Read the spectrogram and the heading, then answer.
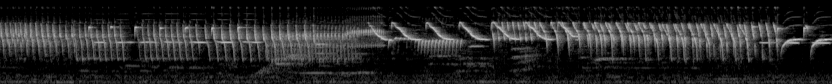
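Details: Canary delivering lengthy song to train young birds: an extended rattling trill, then a run of descending slurred whistles and a long bright rolling tour ending in looping notes.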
